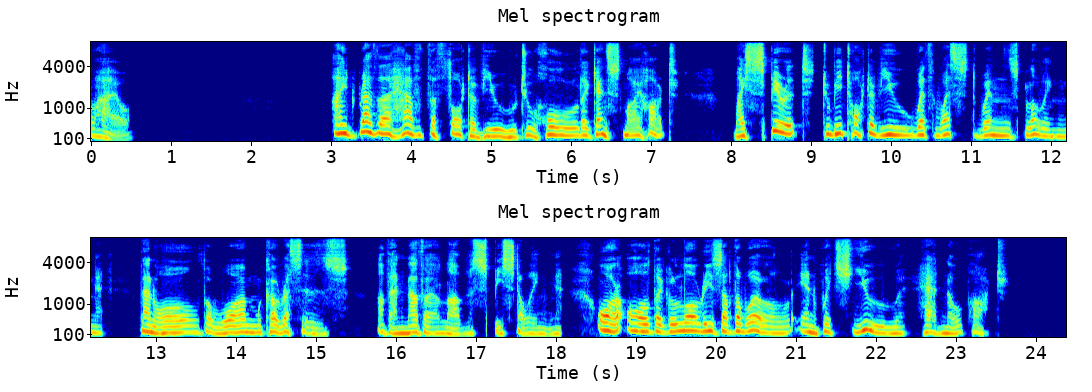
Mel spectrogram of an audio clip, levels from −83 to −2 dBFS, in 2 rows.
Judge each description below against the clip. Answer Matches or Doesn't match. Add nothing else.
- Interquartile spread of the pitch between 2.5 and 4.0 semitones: Doesn't match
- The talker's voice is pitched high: Doesn't match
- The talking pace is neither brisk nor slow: Doesn't match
